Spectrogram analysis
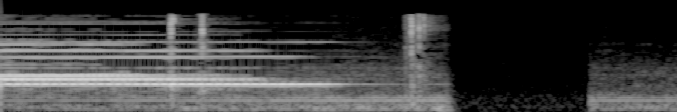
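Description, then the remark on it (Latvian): An electronic voting bell chime in a parliament session rings out with sustained tonal harmonics, fading over about two seconds, followed by a short burst of noise, a moment of silence, then a low hum. “Lūdzu zvanu balsosim par pirmo deputāta Girgena iesniegto priekšlikumu”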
